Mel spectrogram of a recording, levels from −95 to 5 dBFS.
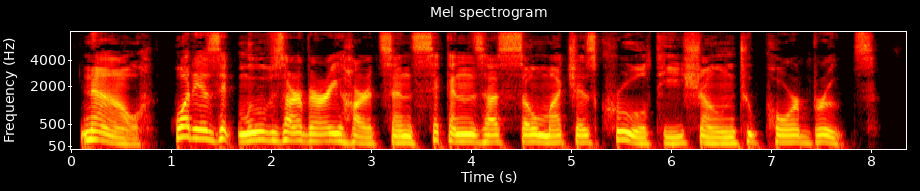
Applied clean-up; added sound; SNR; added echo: none; none; none; none.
